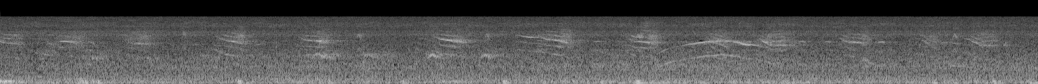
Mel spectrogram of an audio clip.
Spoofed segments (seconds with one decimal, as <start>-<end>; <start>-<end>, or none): 0.4-1.6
